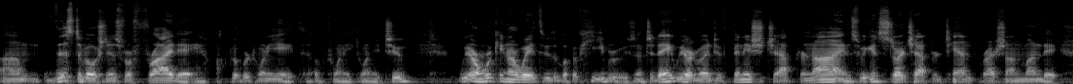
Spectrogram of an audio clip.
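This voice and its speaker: A man with a fairly low pitch and vocal fry talks at a fairly quick pace. His pitch swings very widely. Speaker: pastor. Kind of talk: devotional Bible teaching.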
